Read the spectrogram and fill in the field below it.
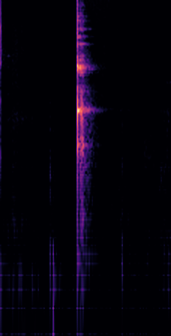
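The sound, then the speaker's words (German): A single bright clink of glasses touching in a toast, ringing briefly, preceded by a faint soft knock and followed by near silence. “ja, lass erst anstoßen.”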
